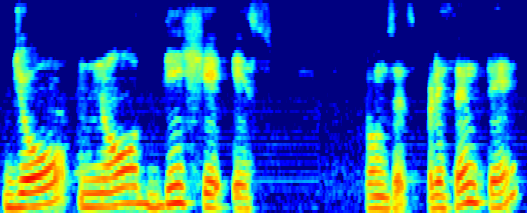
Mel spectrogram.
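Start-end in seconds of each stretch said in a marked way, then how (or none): 0.0-2.1 slow, spelled-out teacher example; very slow "Yo no dije eso"; slow model sentence. Shown as a demonstration. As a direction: say it word by word for learners. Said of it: "veo que la mayoría respondió muy bien".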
